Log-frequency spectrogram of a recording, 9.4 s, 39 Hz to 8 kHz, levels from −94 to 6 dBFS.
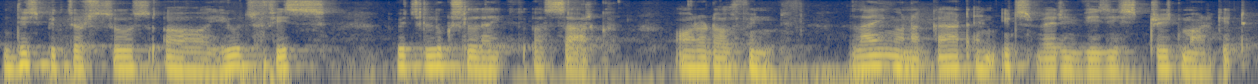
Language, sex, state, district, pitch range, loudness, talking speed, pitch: English, male, Sikkim, Gangtok, 95-115 Hz, -16 LUFS, 145 wpm, 105 Hz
